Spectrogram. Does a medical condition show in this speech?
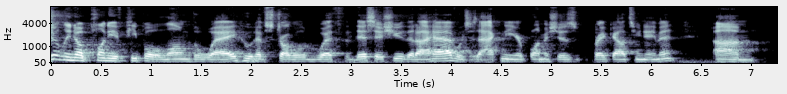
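No.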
